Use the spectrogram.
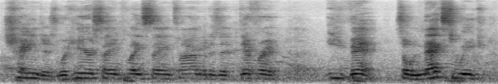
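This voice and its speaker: A man hosting a live poetry slam, loud and casual as he pumps up the crowd at an indoor venue. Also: on the high side, fairly even intonation, measured pace. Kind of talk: live event emceeing. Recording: roomy, distant live venue sound with noise.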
